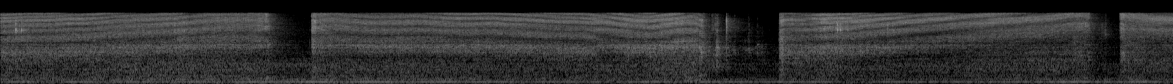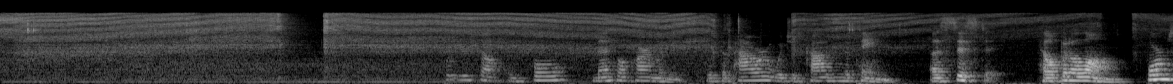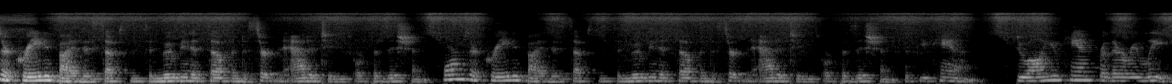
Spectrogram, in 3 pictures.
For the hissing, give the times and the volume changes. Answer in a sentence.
The hissing can be heard from 0.0 to 35.1 s, getting quieter.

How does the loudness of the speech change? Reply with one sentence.
The volume of the speech goes up, then down.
